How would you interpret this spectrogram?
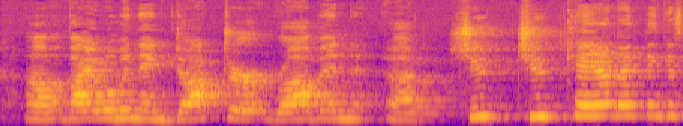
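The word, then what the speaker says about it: Robynne: And it's interesting, her first name is spelled R-O-B-Y-N-N-E. So some extra letters in her Another name there. For Robin. Another way to spell Robin.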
